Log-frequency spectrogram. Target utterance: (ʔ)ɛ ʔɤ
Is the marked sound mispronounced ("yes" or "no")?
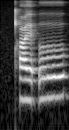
yes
